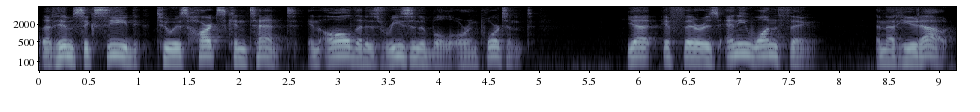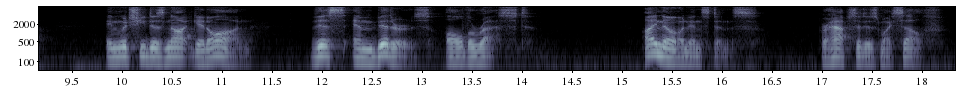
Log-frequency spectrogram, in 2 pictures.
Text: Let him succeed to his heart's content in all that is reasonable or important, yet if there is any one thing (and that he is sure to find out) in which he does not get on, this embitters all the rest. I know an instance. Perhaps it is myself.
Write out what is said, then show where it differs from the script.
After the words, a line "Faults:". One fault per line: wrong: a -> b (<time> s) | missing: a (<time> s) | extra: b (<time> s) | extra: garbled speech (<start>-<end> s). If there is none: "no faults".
Let him succeed to his heart's content in all that is reasonable or important, yet if there is any one thing (and that he is out) in which he does not get on, this embitters all the rest. I know an instance. Perhaps it is myself.
Faults:
missing: sure to find (8.8 s)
